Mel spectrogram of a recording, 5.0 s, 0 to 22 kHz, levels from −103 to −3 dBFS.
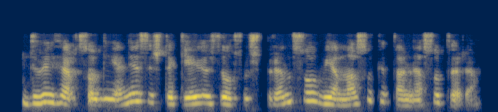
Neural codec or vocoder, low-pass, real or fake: codec, 16 kHz, 4.8 kbps, FACodec; 7.2 kHz; fake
